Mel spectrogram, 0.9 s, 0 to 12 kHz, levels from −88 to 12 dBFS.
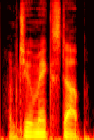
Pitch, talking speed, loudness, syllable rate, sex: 90 Hz, 255 wpm, -16 LUFS, 6.8 syllables/s, male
